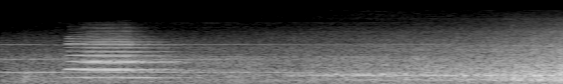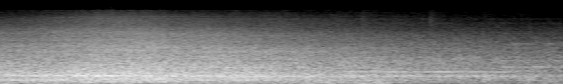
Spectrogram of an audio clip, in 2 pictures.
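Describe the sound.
A train horn gives one short harmonic blast. Then a northbound train rumbles past, swelling to a loud, broad roar and slowly fading.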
